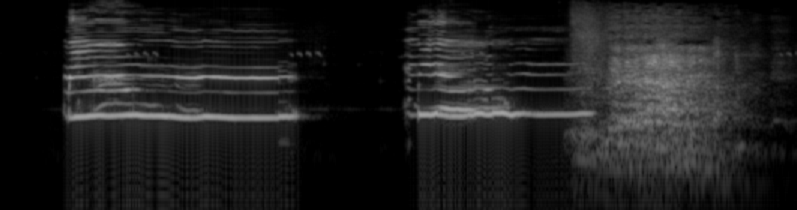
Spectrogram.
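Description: A man imitates a cat, giving two long, drawn-out nasal meows with a pause between them, loud and close, followed by a burst of breathy laughter.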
